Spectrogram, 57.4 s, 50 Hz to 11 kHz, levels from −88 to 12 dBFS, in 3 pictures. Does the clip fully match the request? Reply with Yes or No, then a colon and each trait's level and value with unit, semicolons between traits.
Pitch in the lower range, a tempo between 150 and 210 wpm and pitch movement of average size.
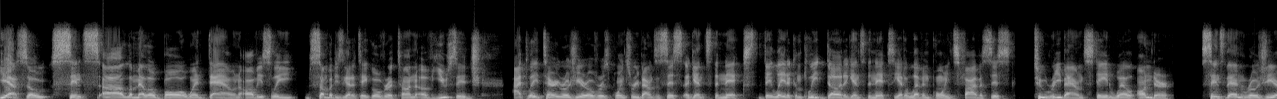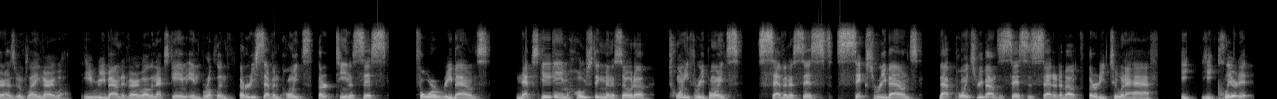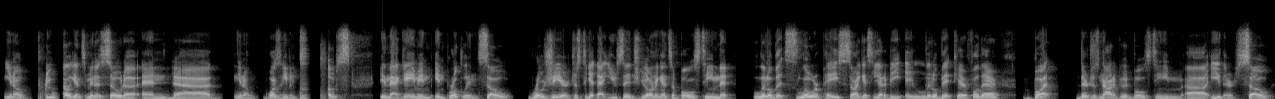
Yes: low, 115 Hz; average, 165 wpm; average, 3.2 semitones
